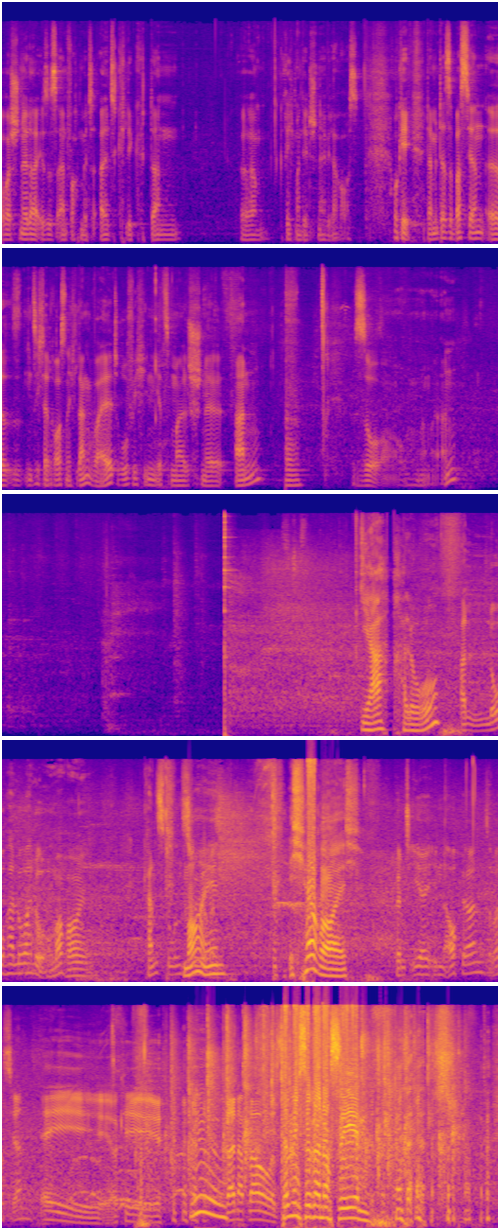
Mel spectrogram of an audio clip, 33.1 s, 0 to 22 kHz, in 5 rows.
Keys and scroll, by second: 5.1 super+Tab.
